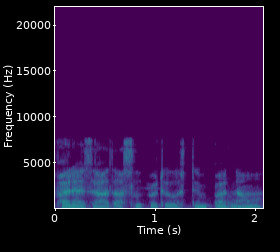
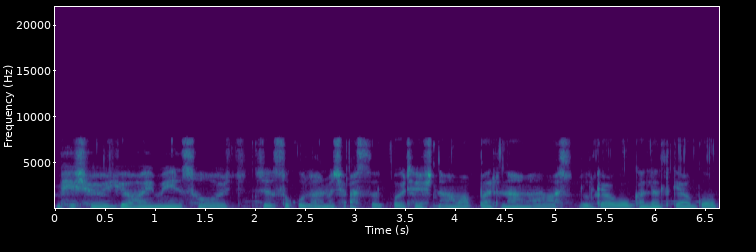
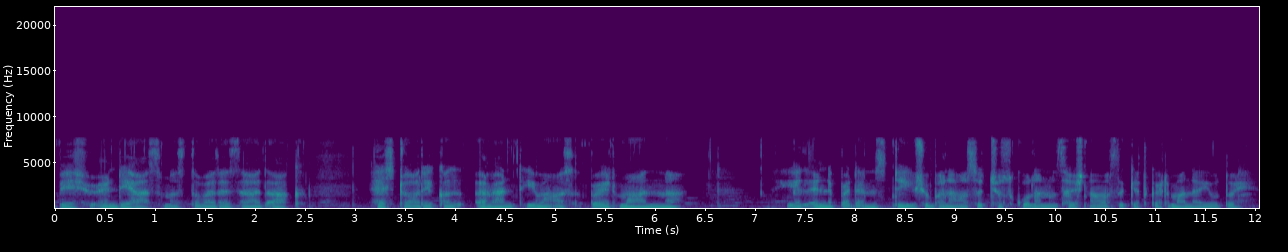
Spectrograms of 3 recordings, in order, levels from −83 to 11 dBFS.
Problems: none marked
